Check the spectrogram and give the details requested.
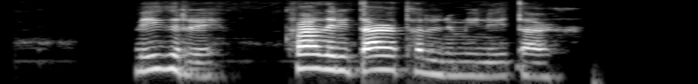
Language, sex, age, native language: Icelandic, female, 20-29, Icelandic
